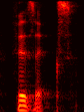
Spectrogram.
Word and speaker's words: physics: So you want to just go quickly from the K to the S, physics. In physical, we have three syllables.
